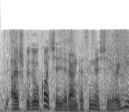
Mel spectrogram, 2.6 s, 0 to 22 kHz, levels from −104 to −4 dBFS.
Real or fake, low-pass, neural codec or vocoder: real; 7.2 kHz; none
